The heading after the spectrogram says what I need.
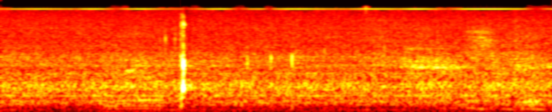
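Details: Infant with hiccups, possibly from swallowing air while drinking milk: one sharp, brief catch-like hiccup sound against steady room hiss.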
